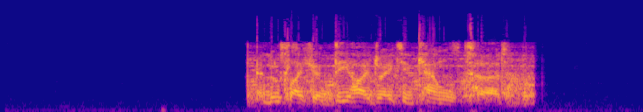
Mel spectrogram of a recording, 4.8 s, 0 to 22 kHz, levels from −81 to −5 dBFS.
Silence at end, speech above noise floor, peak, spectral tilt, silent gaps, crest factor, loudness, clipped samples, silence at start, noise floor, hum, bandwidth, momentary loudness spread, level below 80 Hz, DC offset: 0.8 s; 53 dB; -2 dBFS; -1.5 dB/octave; none; 20 dB; -18 LUFS; under 0.1%; 1.85 s; -71 dBFS; none; 14.5 kHz; 7 LU; -66 dBFS; under 0.1%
